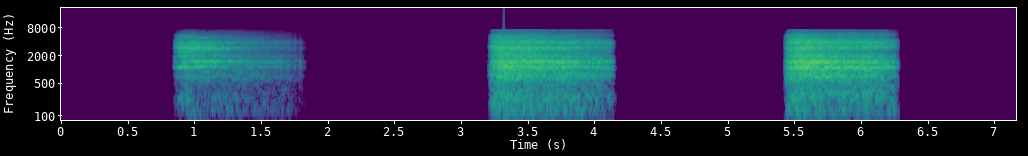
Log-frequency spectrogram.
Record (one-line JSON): {"exhalation_length": "7.2 s", "exhalation_amplitude": 5746, "exhalation_signal_mean_std_ratio": 0.43, "survey_phase": "alpha (2021-03-01 to 2021-08-12)", "age": "18-44", "gender": "Female", "wearing_mask": "No", "symptom_none": true, "smoker_status": "Never smoked", "respiratory_condition_asthma": true, "respiratory_condition_other": false, "recruitment_source": "REACT", "submission_delay": "1 day", "covid_test_result": "Negative", "covid_test_method": "RT-qPCR"}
